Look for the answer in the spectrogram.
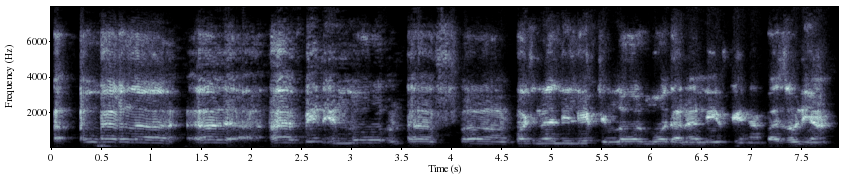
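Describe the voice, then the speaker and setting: A Cameroonian man in his sixties speaking as an interview guest, slow and halting with many fillers. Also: medium pitch, steady tone, sharp tone, faint music behind. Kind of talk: remote interview. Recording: distant, dull remote call audio.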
